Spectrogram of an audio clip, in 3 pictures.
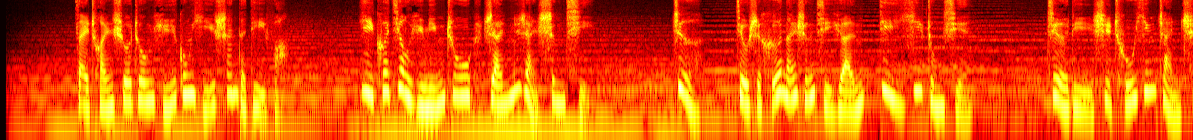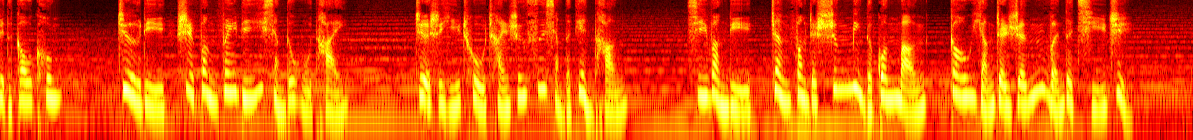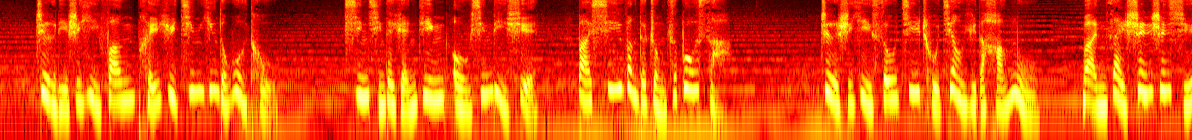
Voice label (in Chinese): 女, 学校宣传片, 浑厚大气; 济源一中; 沉稳大气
